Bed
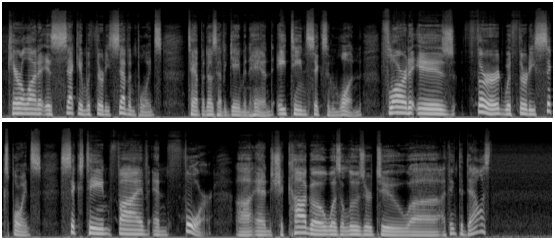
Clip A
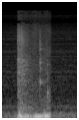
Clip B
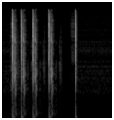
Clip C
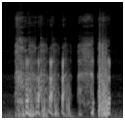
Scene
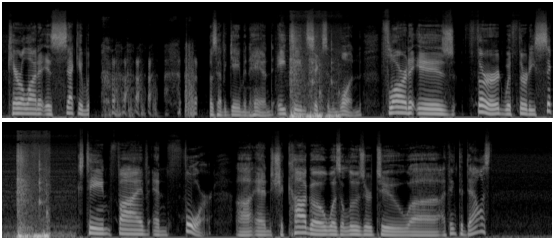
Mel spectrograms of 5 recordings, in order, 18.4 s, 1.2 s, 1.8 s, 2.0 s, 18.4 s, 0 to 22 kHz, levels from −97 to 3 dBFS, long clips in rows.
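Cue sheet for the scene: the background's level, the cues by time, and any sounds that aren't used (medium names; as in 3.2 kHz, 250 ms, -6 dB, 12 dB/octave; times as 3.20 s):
bed -8.5 dB
1.44 s: replace with C -17.5 dB
4.54 s: add A -6 dB + delay 319 ms -7 dB
9.18 s: replace with A -2 dB
not used: B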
